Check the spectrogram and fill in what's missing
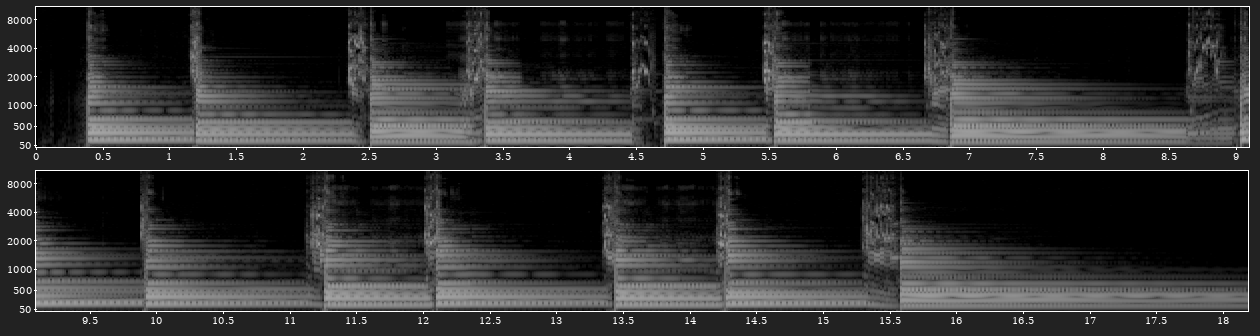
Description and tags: Improvised samples from home session..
